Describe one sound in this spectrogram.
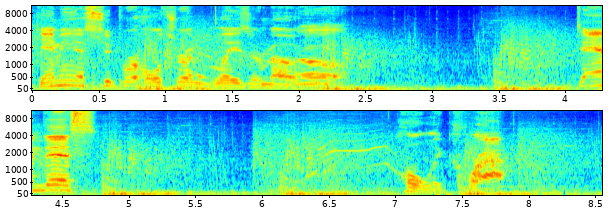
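Small guns fire rapid shots.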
